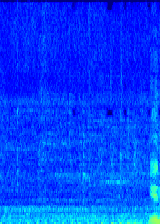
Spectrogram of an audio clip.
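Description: Steady low rumble with a light hiss over it: a street-stall gas burner running under a pan of eggs frying in butter.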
